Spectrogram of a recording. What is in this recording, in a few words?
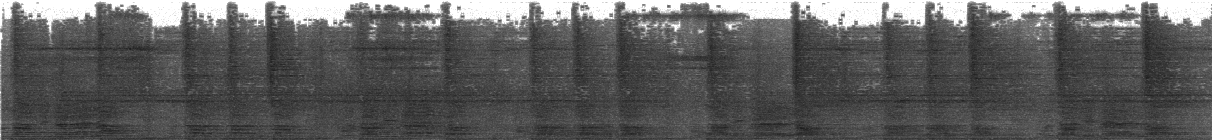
opera classical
